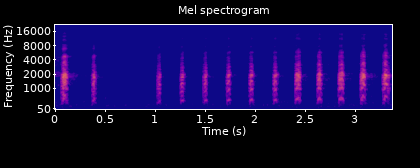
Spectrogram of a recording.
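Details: Female junglefowl calling for a male: two clucks, a short pause, then a steady series of clucks about four per second that gradually grow louder.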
